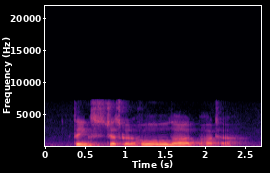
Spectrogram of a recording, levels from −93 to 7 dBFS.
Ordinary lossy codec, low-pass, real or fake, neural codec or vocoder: none; 7.2 kHz; fake; vocoder, 22.05 kHz, 80 mel bands, WaveNeXt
